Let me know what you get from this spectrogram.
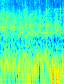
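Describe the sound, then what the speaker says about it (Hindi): Water flows into a boat as a continuous close gush and trickle, brief and steady, with a couple of small splashy bumps near the end. "अंदर ही पानी जा रहा है"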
